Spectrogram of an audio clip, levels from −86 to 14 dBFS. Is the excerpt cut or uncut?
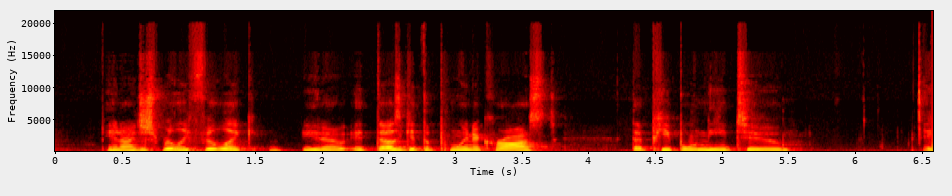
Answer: uncut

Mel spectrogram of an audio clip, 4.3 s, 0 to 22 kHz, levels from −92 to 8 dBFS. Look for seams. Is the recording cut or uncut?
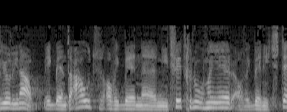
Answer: uncut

